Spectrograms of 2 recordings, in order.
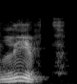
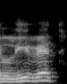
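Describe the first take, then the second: First: The ending is a single D sound. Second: The ending is an extra syllable. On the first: The speaker calls it right. "lived is with a D sound" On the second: The speaker calls it wrong. "Never say leave it"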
